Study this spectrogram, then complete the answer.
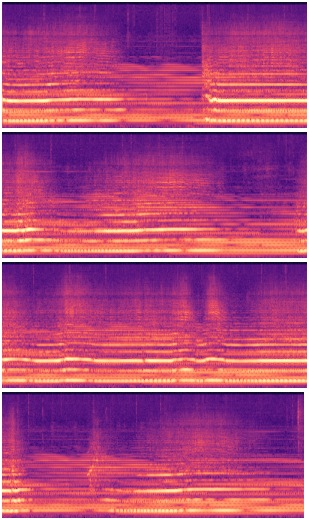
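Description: Bansuri flute improvising around the notes Ni and Sa, with a series of sustained phrases, slides and short ornamented bends, played close and solo with brief breaths between phrases.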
